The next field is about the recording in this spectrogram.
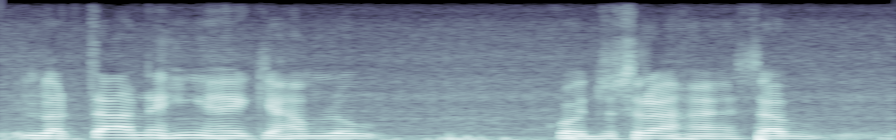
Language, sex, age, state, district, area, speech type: Urdu, male, 60+, Bihar, Supaul, rural, spontaneous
